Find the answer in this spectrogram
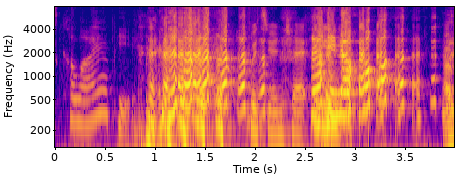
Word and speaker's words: Calliope: her best you know how do you say your daughter's name callie cat but the full name calliope calliope yeah okay cause malcolm always because i say it wrong and he's like it's calliope puts you in check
